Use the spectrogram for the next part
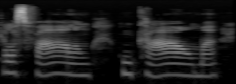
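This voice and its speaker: A Brazilian woman guest telling her faith story in casual chat, acting out quoted dialogue with animated delivery. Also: medium pitch, slow pace, clean tone, no echo. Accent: Brazilian Portuguese. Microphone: podcast mic.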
